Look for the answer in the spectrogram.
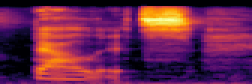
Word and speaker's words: phthalates: So number one are phthalates. They're actually spelled P-H-T-H. phthalates. So it's pronounced phthalates, and you'll see them in things like deodorants, nail products, hairsprays, shampoos, soaps, lotions, makeup.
